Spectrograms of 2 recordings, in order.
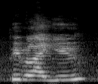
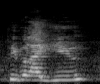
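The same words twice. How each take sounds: The two takes are said the same way.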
